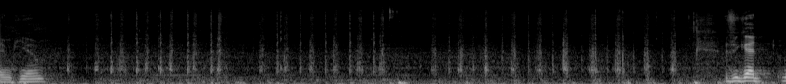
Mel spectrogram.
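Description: A blade slices rapidly through vegetables with quick, even strokes.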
